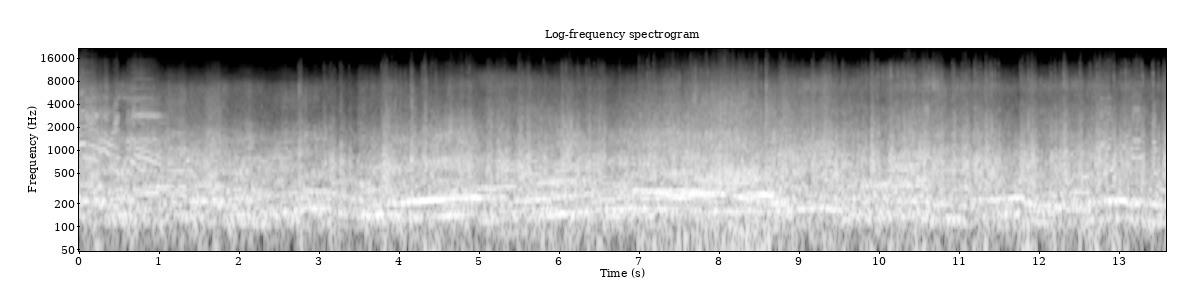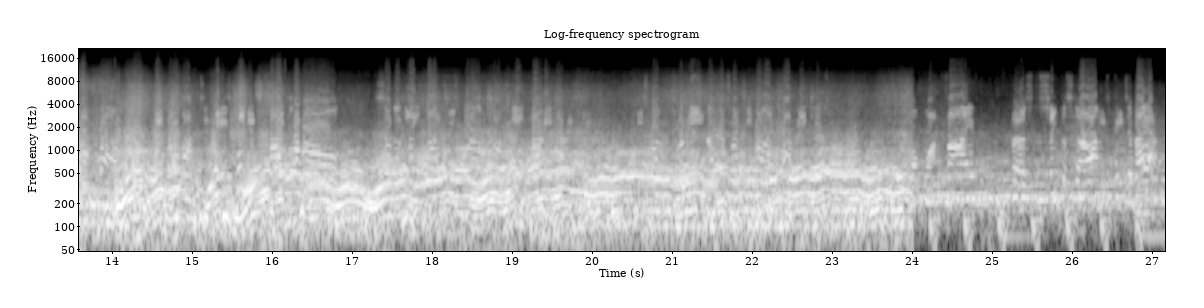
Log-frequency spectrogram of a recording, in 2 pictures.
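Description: BriSCA F1 stock cars race round the track at Northampton during the European weekend, a dense, continuous engine roar with rising and falling revs and some tyre scrub, heard under a commentator's voice throughout.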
